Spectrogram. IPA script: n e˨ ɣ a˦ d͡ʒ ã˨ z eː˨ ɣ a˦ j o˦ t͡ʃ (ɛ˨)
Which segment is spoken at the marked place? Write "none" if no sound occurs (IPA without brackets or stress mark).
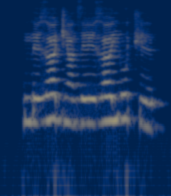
ɪ˨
